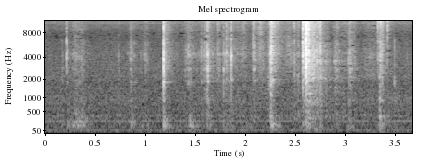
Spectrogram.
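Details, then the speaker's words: AppleCD 150 external SCSI CD-ROM after replacing leaky capacitors, reading a CD-R: quiet drive with irregular sharp ticks and clicks as the head hunts over a badly scratched area; servo seeking on a scratched disc. "you can hear the servo noise where it hits a uh part of the disc that's hard to read"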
